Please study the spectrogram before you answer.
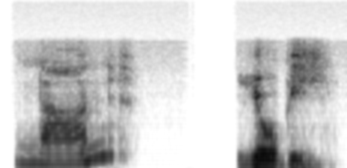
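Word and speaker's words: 何曜日: Nan, Yobi. nan Nan. yo. B. Nan yobi. Is it B or is it you? No, it's B. B-I.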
